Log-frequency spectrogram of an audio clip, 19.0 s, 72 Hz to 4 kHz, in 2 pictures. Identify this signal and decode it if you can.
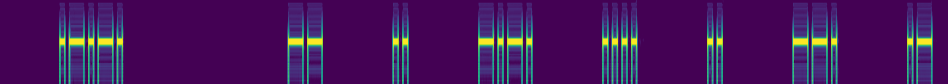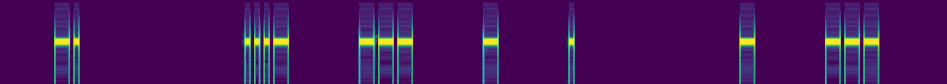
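Morse code, heard as a keyed tone, about 25 wpm, spaced as for 10 wpm, 550 Hz. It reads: <AR> MICHIGAN VOTE TO
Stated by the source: Morse code news headlines practice at 10 wpm.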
